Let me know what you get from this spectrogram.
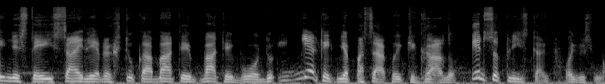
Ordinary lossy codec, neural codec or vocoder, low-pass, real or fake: Opus, 32 kbps; codec, 44.1 kHz, 3.4 kbps, Pupu-Codec; 14.4 kHz; fake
